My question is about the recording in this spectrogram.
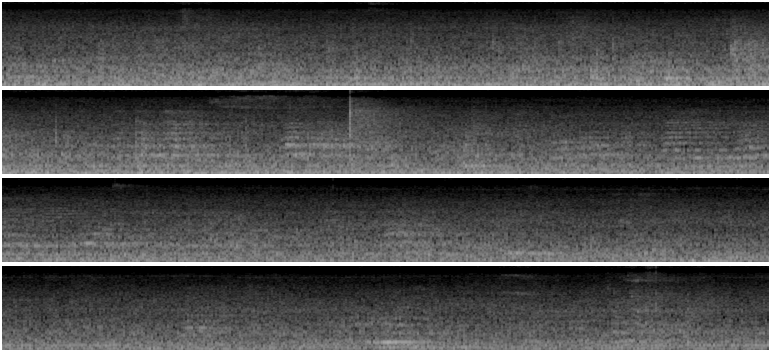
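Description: Underground metro station ambience: a steady low rumble with faint distant voices, a little clearer for a few seconds about a third of the way in.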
